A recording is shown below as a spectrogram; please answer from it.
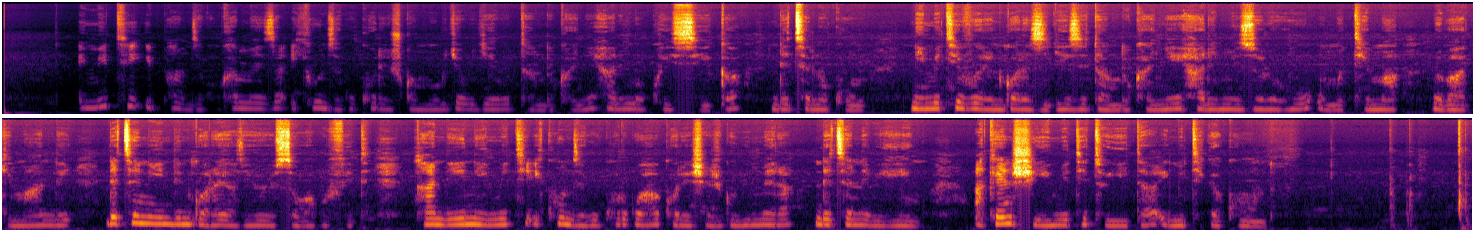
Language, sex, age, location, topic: Kinyarwanda, female, 18-24, Kigali, health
